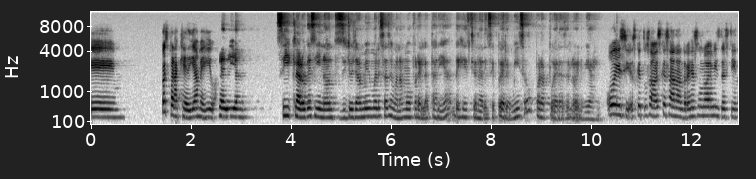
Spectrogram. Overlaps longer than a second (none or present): none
